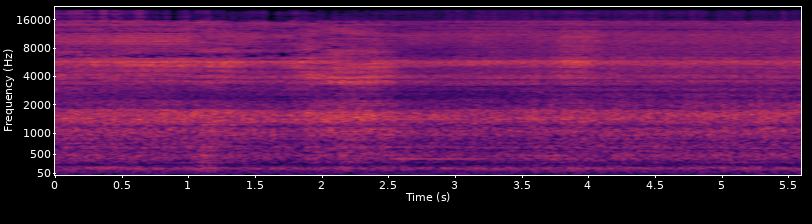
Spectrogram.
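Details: Adult male patient at a routine professional dental hygiene appointment. An Airflow air-polishing unit gives a loud, steady hiss of spraying air and water as it cleans plaque from the teeth.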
